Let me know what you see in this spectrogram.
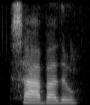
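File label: "sàbadu", female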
